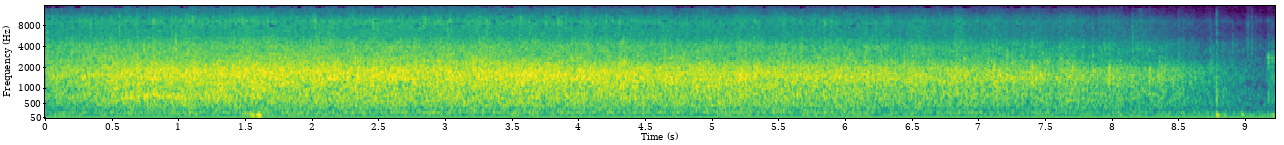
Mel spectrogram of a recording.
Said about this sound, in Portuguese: Você pode aplaudir a Jesus por isso?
